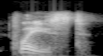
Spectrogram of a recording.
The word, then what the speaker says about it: placed: placed instead of placed the Ed ending is a t sound placed placed okay very good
